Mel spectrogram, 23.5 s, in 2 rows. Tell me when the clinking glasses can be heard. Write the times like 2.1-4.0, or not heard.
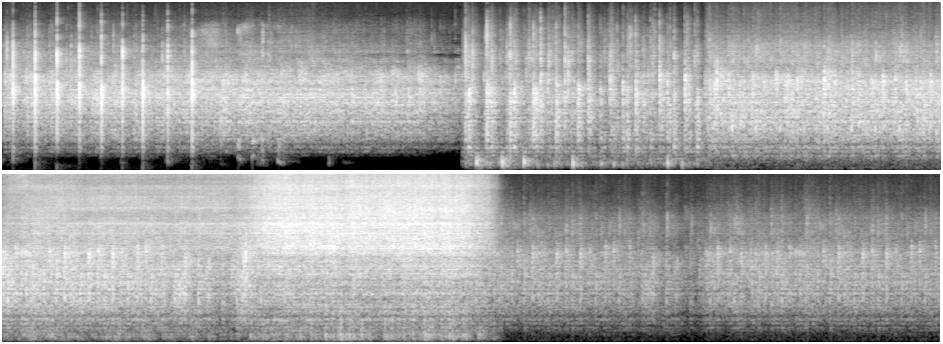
not heard.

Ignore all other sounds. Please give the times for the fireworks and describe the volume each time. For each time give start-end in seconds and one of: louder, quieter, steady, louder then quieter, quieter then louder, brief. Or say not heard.
11.7-17.9 louder.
